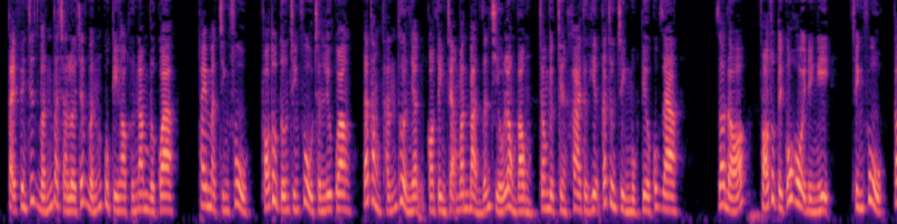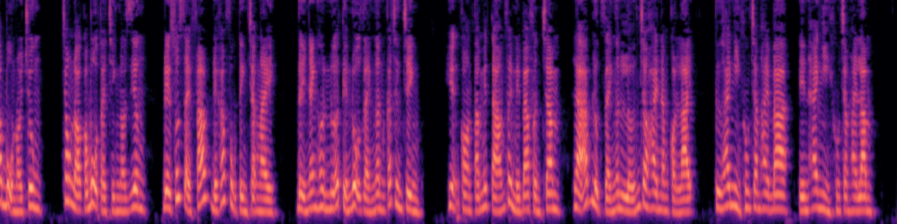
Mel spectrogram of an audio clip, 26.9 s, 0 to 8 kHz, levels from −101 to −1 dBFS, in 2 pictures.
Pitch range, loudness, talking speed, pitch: 180-225 Hz, -27 LUFS, 260 wpm, 195 Hz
